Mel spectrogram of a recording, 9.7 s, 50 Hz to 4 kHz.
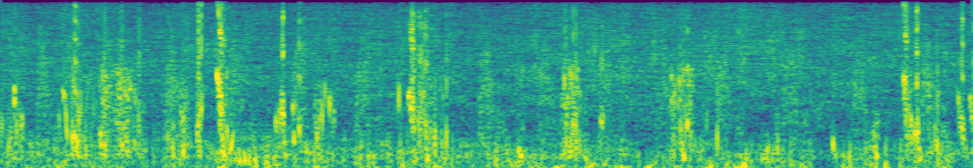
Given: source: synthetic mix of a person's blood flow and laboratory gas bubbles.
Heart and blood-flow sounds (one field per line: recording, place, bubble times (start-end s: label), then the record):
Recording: Doppler ultrasound of blood flow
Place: subclavian vein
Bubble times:
0.00-0.26 s: bubbles
0.57-1.46 s: bubbles
1.64-2.05 s: bubbles
2.15-2.37 s: bubbles
2.73-3.05 s: bubbles
3.11-3.37 s: bubbles
3.95-4.50 s: bubbles
5.17-5.26 s: bubbles
5.62-5.91 s: bubbles
5.96-6.05 s: bubbles
6.69-7.08 s: bubbles
7.13-7.21 s: bubbles
7.73-7.82 s: bubbles
8.30-8.38 s: bubbles
8.71-8.82 s: bubbles
9.02-9.25 s: bubbles
9.32-9.43 s: bubbles
9.56-9.74 s: bubbles
From the record:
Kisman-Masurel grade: 243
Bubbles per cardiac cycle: several, 3 to 8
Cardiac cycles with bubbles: 100%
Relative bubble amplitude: loud (0.450 to 0.775)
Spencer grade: 3 (all of the cardiac periods contain showers or single bubble signals, but not dominating or overriding the cardiac motion signals)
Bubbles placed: anywhere in the cardiac cycle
